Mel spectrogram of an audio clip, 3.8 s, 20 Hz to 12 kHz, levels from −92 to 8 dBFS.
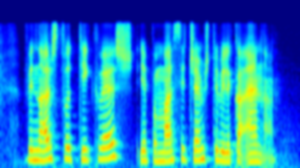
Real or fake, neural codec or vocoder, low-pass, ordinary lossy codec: fake; codec, 16 kHz, 0.7 kbps, FocalCodec; 7.2 kHz; none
